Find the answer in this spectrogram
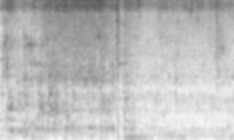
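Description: A rush of running water that starts suddenly, stays loud for about a second and a half, then eases.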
